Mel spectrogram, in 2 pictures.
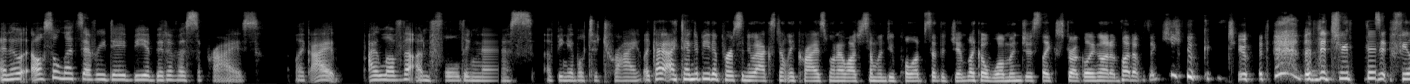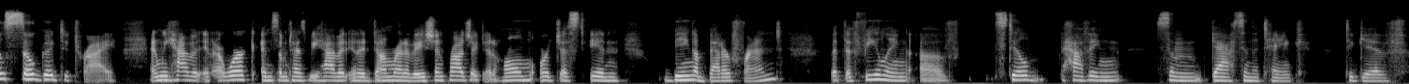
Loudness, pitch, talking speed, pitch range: -19 LUFS, 185 Hz, 230 wpm, 175-220 Hz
